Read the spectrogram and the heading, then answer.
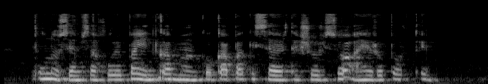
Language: Georgian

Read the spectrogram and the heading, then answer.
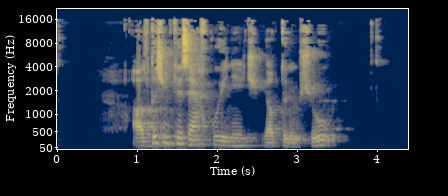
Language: Mongolian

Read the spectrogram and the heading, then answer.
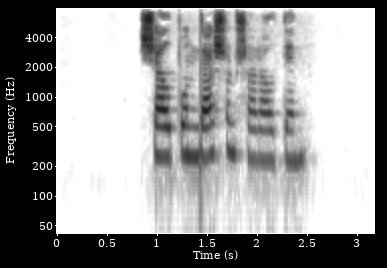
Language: Mari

